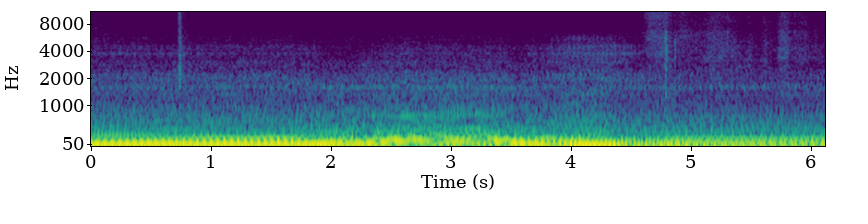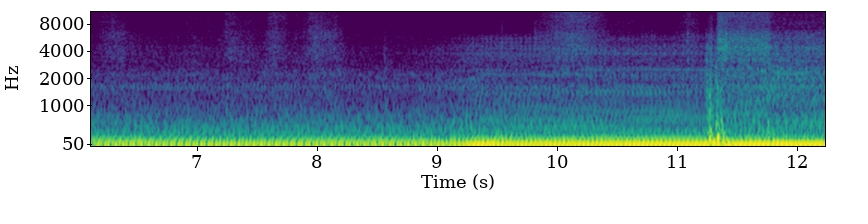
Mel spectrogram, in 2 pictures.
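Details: BMW X3 G01 2.0 diesel, cold start: a steady, fairly even knock about three or four a second over the low idle rumble. The cause is unknown. Cold-start knock.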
